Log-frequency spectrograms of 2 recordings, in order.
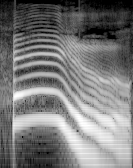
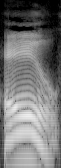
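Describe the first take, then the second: First: Very high, loud, long greeting; overeager knight. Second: Raised, even greeting; composed magician. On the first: King answers magician's greeting, overeager. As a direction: bellow it in a high hearty voice. King bellows his reply. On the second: Magician greets king, composed. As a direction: intone it briskly with composure. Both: A narrator's reading.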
